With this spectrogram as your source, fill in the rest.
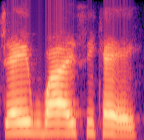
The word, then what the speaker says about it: Jyck: But it's Jyck is how you say it.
